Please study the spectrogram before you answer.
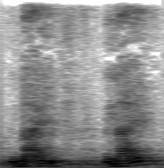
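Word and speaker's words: knight: रहे हैं ठीक है नाइट में भी आपको देखिए कैसे पहले एन से पहले के तो उसी तरह क्योंकि रूल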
